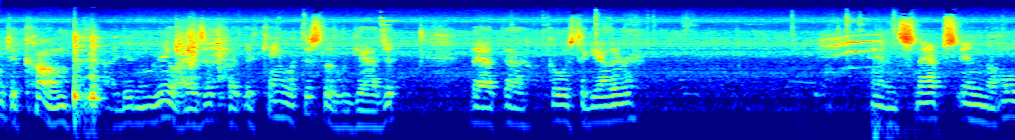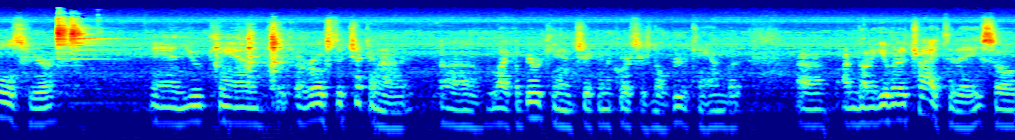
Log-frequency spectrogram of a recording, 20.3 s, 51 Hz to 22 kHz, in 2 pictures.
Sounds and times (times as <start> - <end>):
Speech: 0.0 - 6.4, 8.7 - 10.9, 11.7 - 20.3.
